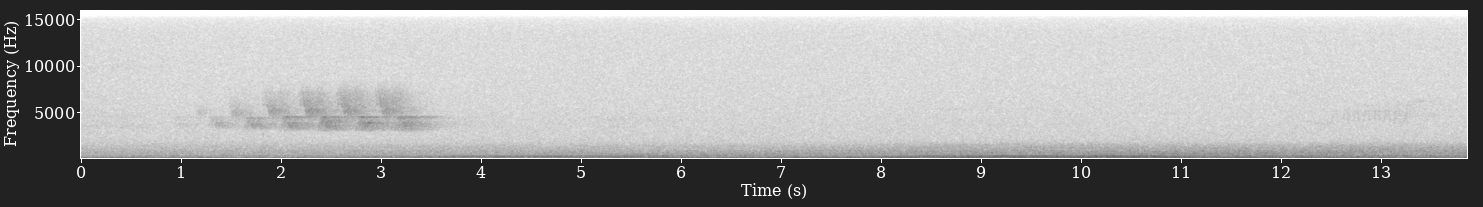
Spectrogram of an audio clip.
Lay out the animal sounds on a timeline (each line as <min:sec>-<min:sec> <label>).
0:00.9-0:03.9 Ovenbird (Seiurus aurocapilla)
0:12.1-0:13.6 Black-throated Blue Warbler (Setophaga caerulescens)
